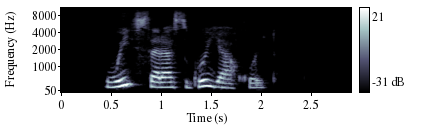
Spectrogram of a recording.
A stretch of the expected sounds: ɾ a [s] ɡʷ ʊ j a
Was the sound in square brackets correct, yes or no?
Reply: yes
